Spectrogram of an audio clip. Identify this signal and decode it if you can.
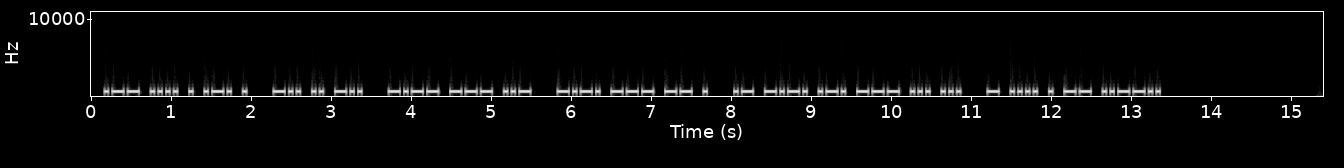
Morse code, heard as a keyed tone, about 25 wpm, 700 Hz. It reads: WHERE DID YOU COME ACROSS THEM?
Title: Sentences from Top 1000 Words - Review Part 5 - 25wpm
